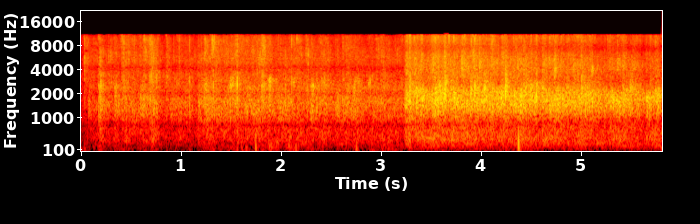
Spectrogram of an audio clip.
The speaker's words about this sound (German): Bitte einen kleinen Applaus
